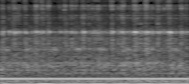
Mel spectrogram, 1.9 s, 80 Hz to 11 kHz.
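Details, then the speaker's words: Harrison 140 lathe with a 3HP motor, new high-speed taperlock pulley and new A68 belts: a steady motor hum with a light uneven rattle from the copper clutch plate, whose holes are worn on its hardened 8mm pins. The rattle stops when the clutch engages. "h that but you can hear this this clutch flch plate is very noisy you can hear the rattling already so the rattling is from that part plate"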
